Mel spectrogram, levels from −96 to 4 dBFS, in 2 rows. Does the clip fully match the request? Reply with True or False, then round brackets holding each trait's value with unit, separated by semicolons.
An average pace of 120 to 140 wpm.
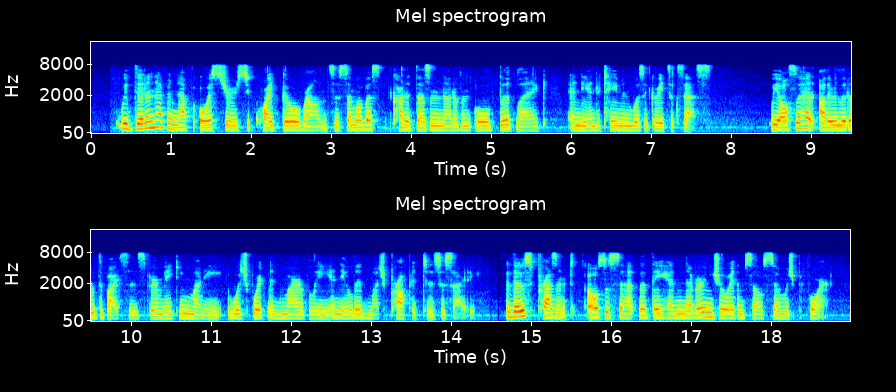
False (195 wpm)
